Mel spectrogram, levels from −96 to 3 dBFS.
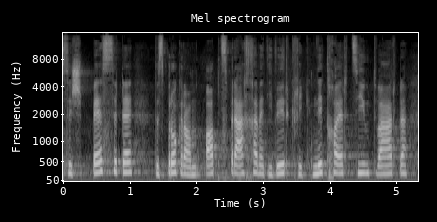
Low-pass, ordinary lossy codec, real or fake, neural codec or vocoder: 14.4 kHz; MP3, 64 kbps; real; none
